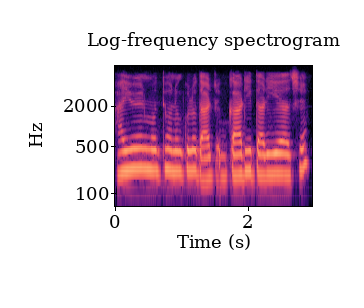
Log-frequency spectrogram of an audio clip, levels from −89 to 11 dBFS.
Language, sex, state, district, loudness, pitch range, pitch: Bengali, female, West Bengal, Cooch Behar, -15 LUFS, 195-230 Hz, 215 Hz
